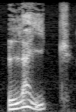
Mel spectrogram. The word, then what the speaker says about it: laïque: Yes, you need to take away the C and then put QUE, but then phonetically, if you pronounce it, you pronounce it exactly the same way.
